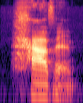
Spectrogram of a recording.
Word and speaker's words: haven't: And finally, we have the contraction haven't, which is have and not. Haven't. And again, we have that N''T ending that sounds like it just stops in American English pronunciation anyway.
